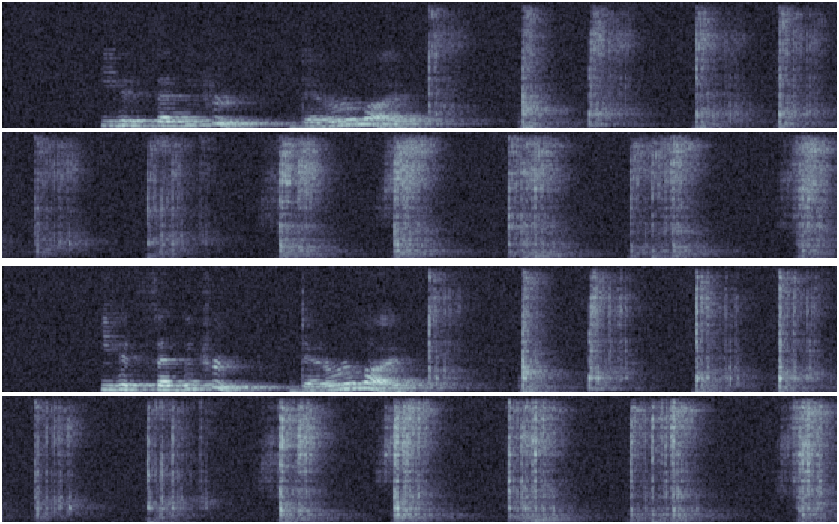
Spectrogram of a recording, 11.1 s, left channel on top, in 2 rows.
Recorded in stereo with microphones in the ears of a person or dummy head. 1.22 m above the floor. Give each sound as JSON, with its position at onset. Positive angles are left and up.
{"t": 0.7, "sound": "a woman speaking", "side_deg": -70, "distance_m": 1.3}
{"t": 2.8, "sound": "a dropped coin", "side_deg": -10, "distance_m": 1.3}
